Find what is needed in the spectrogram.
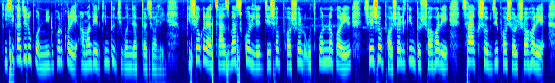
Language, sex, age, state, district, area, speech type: Bengali, female, 60+, West Bengal, Jhargram, rural, spontaneous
